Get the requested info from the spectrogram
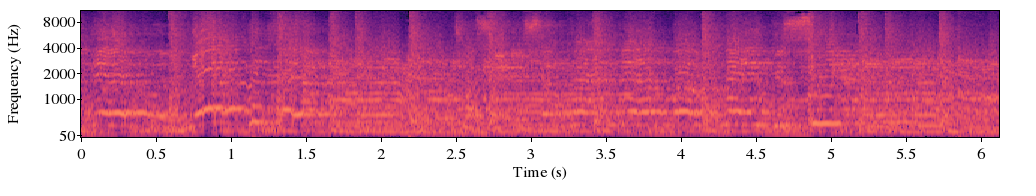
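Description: Rock band playing live: electric bass, drums, keyboards and electric guitar, with a man singing.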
